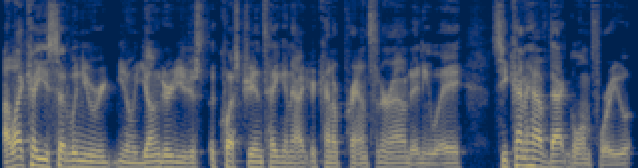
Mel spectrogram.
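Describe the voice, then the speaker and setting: With a fairly low voice and a fast delivery, a male podcast host chats eagerly with his guest. He rambles a bit but stays enthusiastic and warmly encouraging throughout the casual interview.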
